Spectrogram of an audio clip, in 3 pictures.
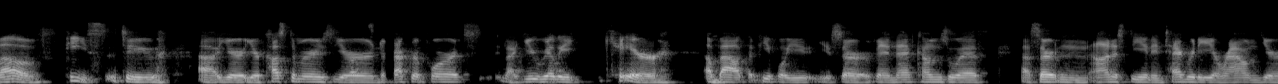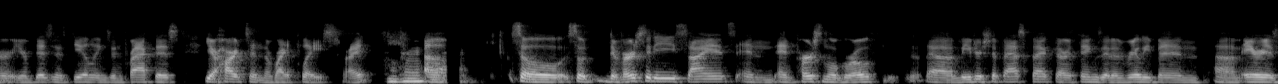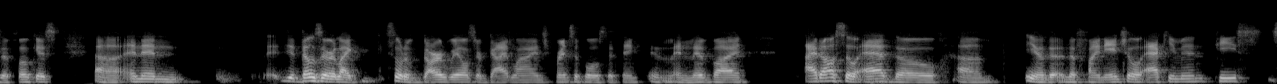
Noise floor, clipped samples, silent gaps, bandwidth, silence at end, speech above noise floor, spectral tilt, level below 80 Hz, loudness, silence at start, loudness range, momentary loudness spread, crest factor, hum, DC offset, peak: -49 dBFS; under 0.1%; 35.76-35.80 s; 7.6 kHz; 0 s; 24 dB; -6.5 dB/octave; -66 dBFS; -26 LUFS; 0 s; 4 LU; 11 LU; 18 dB; none; under 0.1%; -8 dBFS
